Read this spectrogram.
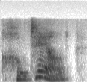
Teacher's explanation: En el caso de hotel, la H sí suena, como si fuera una J, por lo que se entiende que al ser consonante se utiliza A.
